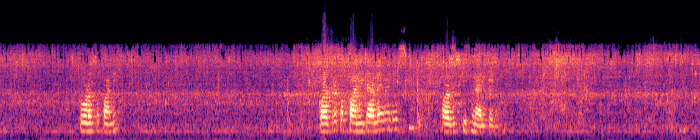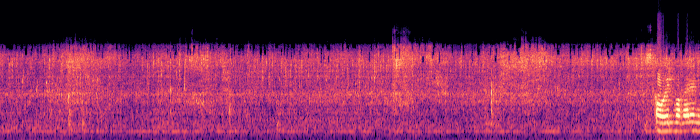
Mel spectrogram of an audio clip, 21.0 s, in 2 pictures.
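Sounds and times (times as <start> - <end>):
food sizzling in oil: 0.0 - 21.0.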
